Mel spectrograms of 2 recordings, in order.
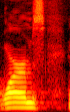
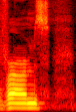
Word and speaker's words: Worms: we call it Worms. In Germany, they're going to pronounce it like Worms, just down the road from Mainz.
